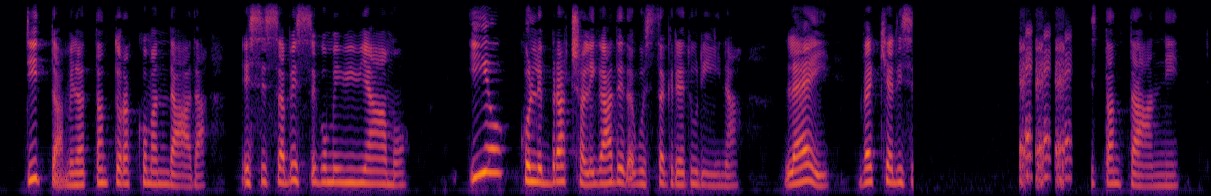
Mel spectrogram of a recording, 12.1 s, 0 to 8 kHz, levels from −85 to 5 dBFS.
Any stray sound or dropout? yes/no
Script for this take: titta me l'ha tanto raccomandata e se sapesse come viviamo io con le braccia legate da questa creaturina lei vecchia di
yes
